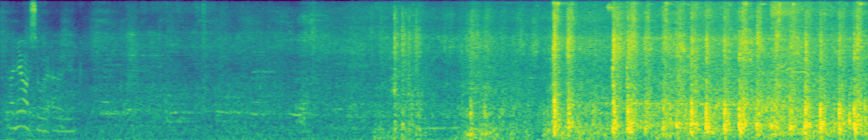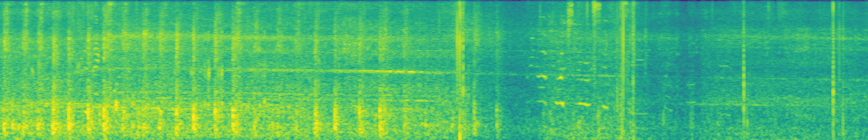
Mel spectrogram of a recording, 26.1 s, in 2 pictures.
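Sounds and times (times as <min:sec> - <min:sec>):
train wheels clicking over rail joints: 0:05.6 - 0:26.0.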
